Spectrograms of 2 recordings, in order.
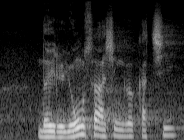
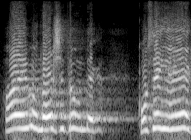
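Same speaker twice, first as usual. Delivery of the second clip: higher, louder sarcastic farewell; mock sympathy; 10 semitones higher, 8 dB louder, slower than usual. Leaving his stranded enemy behind, higher, louder sarcastic farewell. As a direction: fake concern, dripping sarcasm.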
